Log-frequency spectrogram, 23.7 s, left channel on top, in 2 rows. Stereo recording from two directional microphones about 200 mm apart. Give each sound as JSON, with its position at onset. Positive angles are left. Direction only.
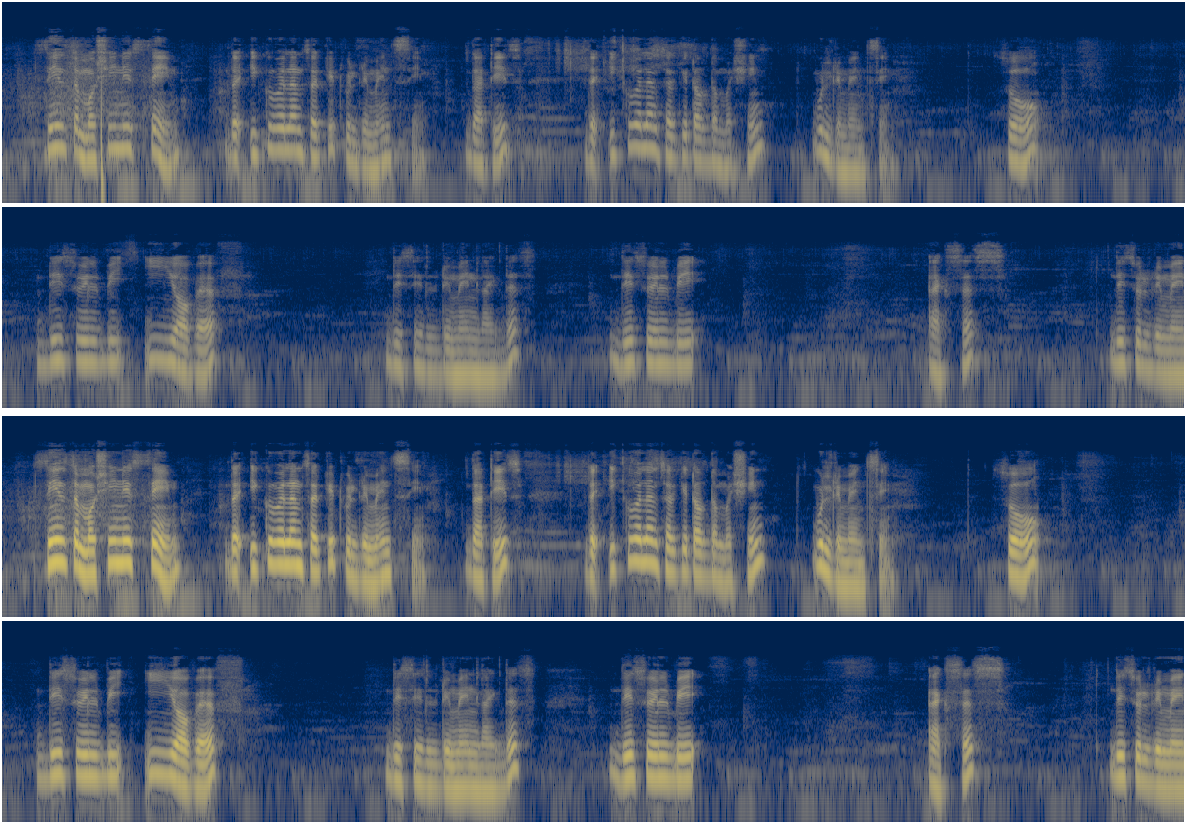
{"t": 0.3, "sound": "speech", "side_deg": -45}
{"t": 5.5, "sound": "music", "side_deg": 15}
{"t": 5.8, "sound": "speech", "side_deg": -50}
{"t": 12.3, "sound": "speech", "side_deg": -40}
{"t": 15.7, "sound": "speech", "side_deg": -40}
{"t": 18.0, "sound": "speech", "side_deg": -40}
{"t": 21.1, "sound": "speech", "side_deg": -40}
{"t": 22.9, "sound": "speech", "side_deg": -40}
